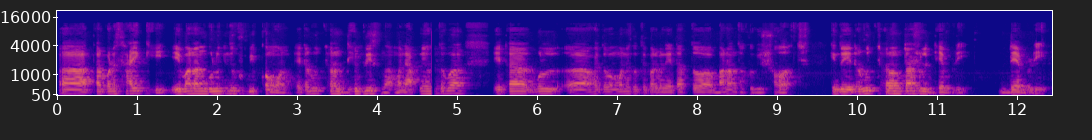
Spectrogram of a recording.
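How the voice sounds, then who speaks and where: A man's voice: lowish voice, fast talker. A man, an English teacher, giving a live exam-prep lecture, repeating key points and checking in with his students. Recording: echoey room.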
